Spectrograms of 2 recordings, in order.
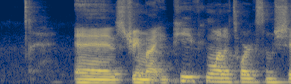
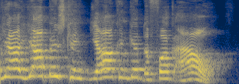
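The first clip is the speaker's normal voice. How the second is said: much higher, louder pretend yell; kicking fake-crying relatives out, shouting high; mock shout; 13 semitones higher, 3 dB louder than usual. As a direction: throw them out at the top of your voice. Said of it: "I'll be like".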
